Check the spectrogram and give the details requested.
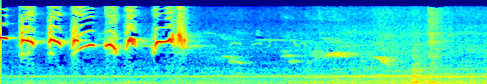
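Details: Oriental magpie-robin lure song for getting a quiet caged bird singing: seven quick, bright whistled notes with downward and upward slurs, followed by three seconds of faint distant chirps and soft background noise.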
